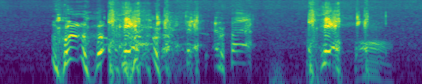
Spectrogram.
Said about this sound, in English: Suddenly, a tear gas bomb.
